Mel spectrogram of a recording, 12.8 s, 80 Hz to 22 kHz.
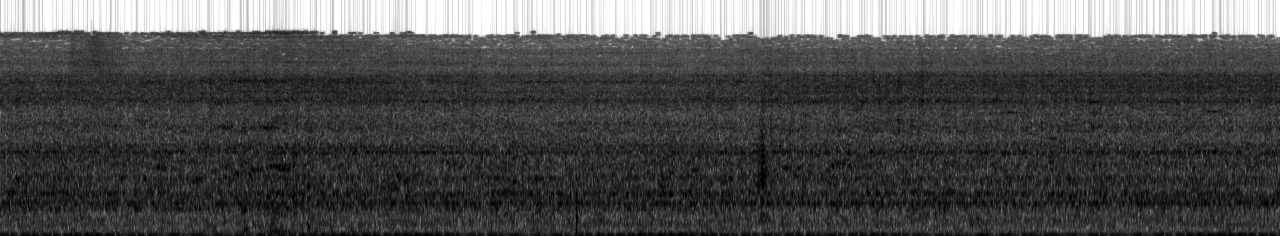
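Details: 1980 Ford F350 after a carburetor rebuild, idle mixture screws being adjusted: steady low idle with a rough, slightly uneven beat; the right-side screw is turned in too far (too lean), so it must be backed out.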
